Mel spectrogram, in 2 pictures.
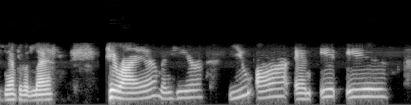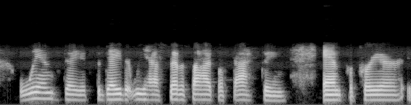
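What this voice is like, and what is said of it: Voice sounds a little off. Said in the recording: “excuse my voice. It's been a little scattered for a couple of days.”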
